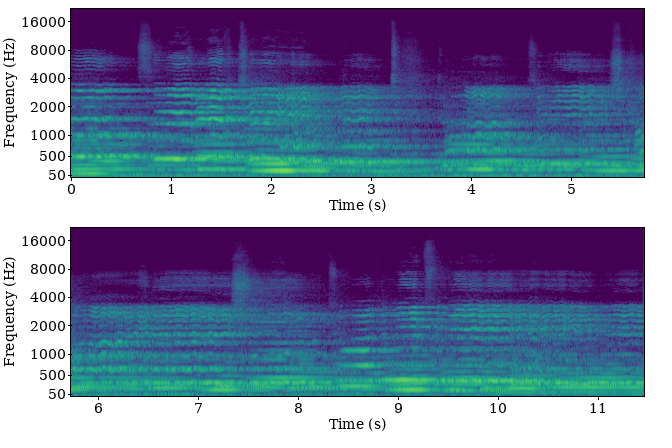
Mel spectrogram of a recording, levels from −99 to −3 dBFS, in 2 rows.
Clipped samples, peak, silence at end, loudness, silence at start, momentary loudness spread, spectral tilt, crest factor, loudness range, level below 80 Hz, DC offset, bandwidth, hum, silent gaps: under 0.1%; -16 dBFS; 0 s; -33 LUFS; 0 s; 9 LU; -7.5 dB/octave; 16 dB; 6 LU; -52 dBFS; under 0.1%; 8.4 kHz; none; none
